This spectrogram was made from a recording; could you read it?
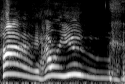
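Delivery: very high, loud, chirpy sales-call voice. Imitating a telemarketer's phone call, in a mock-chirpy telemarketer voice. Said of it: "As soon as you hear that chirpy voice".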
